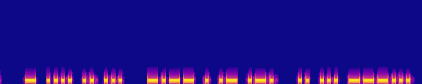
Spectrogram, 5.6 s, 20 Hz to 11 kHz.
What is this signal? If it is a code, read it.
Morse code, heard as a keyed tone, about 25 wpm, 600 Hz. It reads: THIS YEAR IS:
